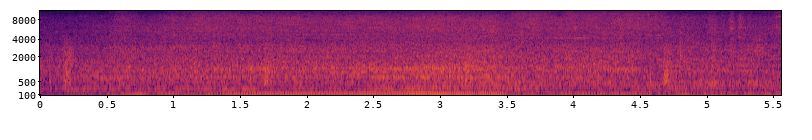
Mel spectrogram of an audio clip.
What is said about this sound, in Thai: เดี๋ยวลองใส่เกียร์วิ่งให้ดูด้วยนะครับ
